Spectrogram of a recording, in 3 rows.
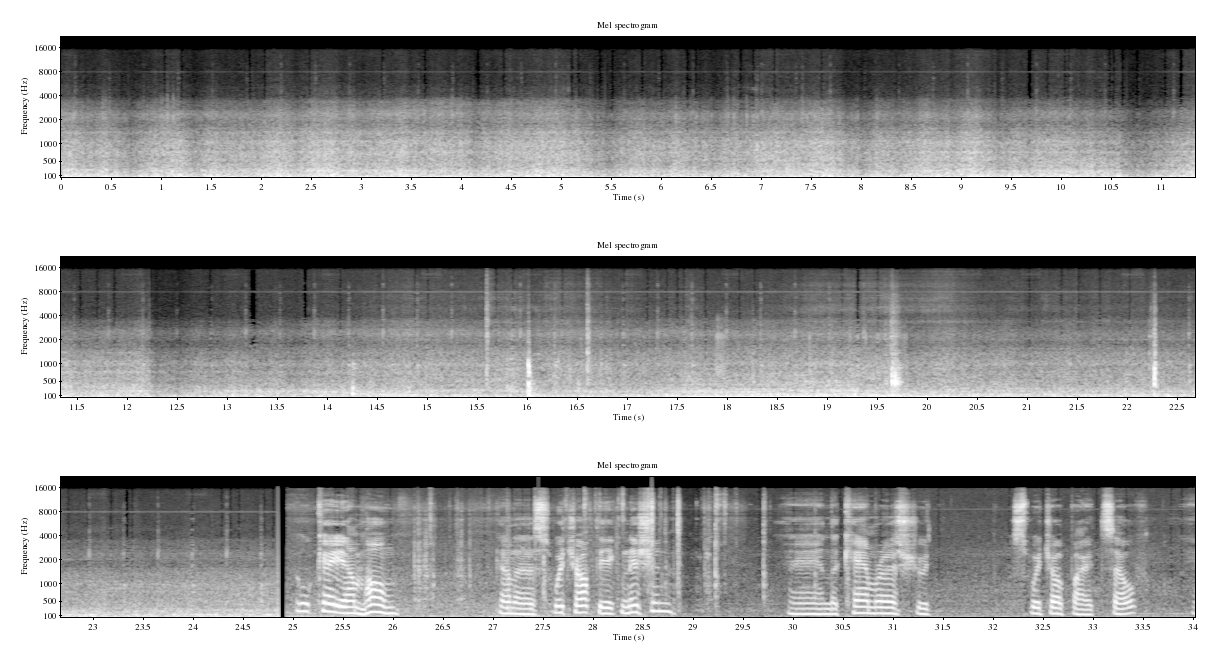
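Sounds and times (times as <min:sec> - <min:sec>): car road and engine rumble: 0:00.0 - 0:34.0
sharp clicks: 0:26.2 - 0:30.3.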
